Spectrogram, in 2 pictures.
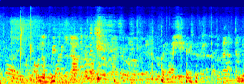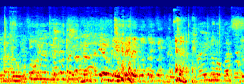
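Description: Playing cards slide and slap softly as they are shuffled by hand.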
